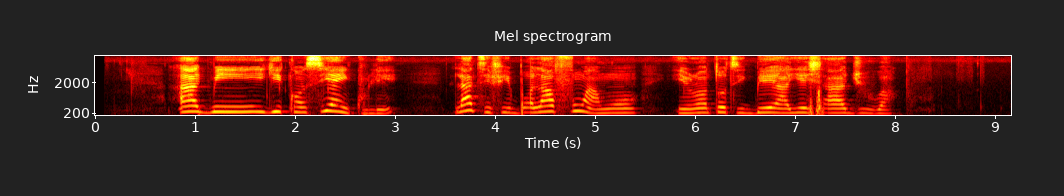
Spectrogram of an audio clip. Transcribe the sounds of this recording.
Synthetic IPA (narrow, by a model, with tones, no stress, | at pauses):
a˧ɡ͡bĩ˧i˧ɡi˦kã˧si˦ɛ˦j̃ĩ˨ku˨le˨˦ | la˦ti˧fi˧bɔ˧la˦fũ˦a˦˨w̃ɔ̃˧ | i˨ɾ̃ã˧to˦ti˧ɡ͡be˦a˧je˦ʃa˦d͡ʒu˦˨wa˧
